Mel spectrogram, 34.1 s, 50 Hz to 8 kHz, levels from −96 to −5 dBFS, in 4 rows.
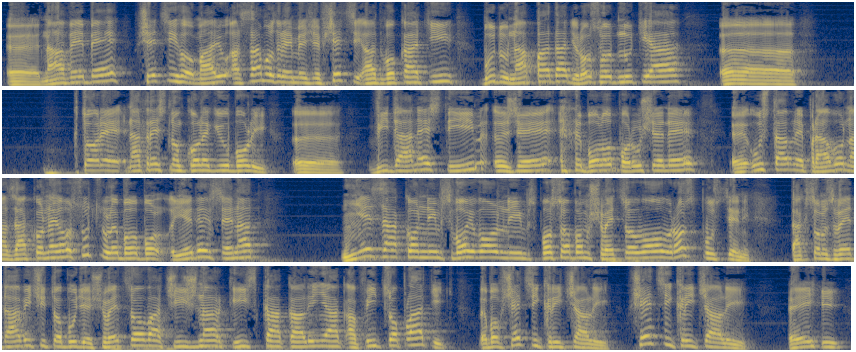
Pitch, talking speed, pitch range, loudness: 180 Hz, 100 wpm, 160-205 Hz, -19 LUFS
